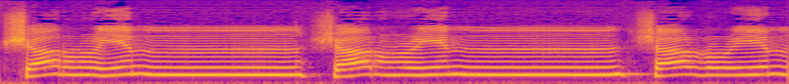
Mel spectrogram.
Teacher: Dibacanya gunnah itu berdengung. Ditahan dengungannya 2, 3 atau 4 ya. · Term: hukum gunnah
